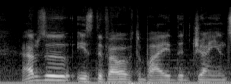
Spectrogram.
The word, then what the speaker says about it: Abzu: how to pronounce but I think the best way to call it is abzu abzu is developed by the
